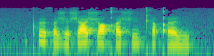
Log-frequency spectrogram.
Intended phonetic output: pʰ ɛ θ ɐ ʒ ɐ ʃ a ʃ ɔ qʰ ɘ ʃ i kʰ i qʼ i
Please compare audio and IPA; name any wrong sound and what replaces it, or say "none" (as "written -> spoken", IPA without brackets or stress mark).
ɛ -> ɘ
